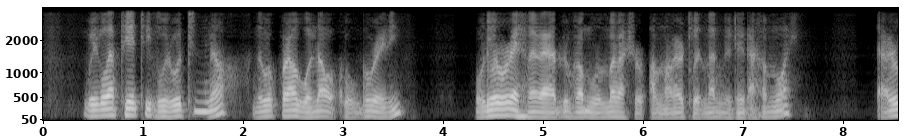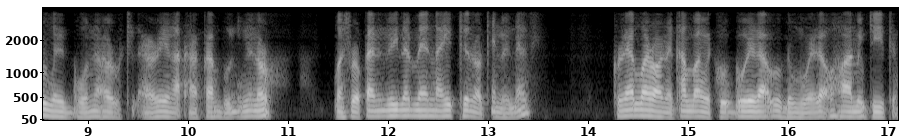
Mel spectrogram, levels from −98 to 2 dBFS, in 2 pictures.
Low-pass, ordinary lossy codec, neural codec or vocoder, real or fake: 3.6 kHz; none; codec, 16 kHz, 0.5 kbps, FreqCodec, larger model; fake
